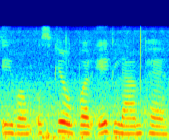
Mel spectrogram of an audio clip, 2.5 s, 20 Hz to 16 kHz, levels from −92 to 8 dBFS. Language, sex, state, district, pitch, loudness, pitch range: Hindi, female, Uttar Pradesh, Lucknow, 210 Hz, -16 LUFS, 200-220 Hz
